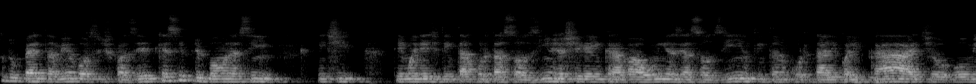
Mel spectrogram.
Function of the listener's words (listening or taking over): listening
